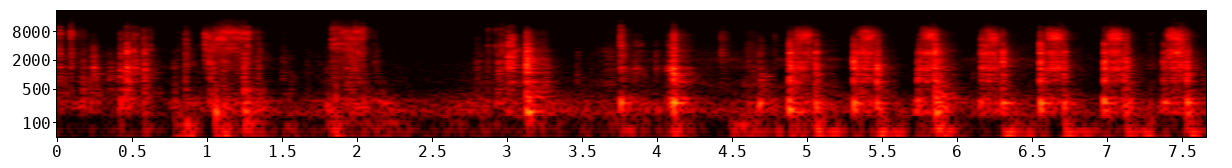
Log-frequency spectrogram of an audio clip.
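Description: Hand ratchet with an 11 mm socket tightening 1/4-20 bolts, its pawl clicking in repeated short strokes, a few spaced out at first and then about two a second, as the bolts are run down until tight.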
